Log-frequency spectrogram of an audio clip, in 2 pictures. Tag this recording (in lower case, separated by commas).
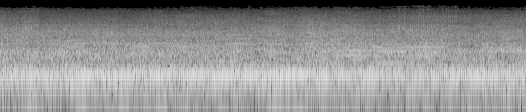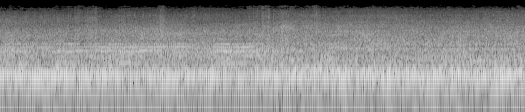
tractor digging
